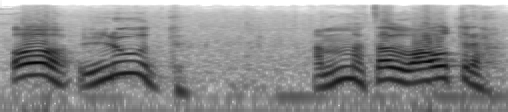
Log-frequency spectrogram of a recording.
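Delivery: high, loud yelp of delight; excited outburst. Real, not acted. Gamer spotting loot mid-fight, high loud excited yelp. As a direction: blurt it out, thrilled by the find. Sudden excitement while playing.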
